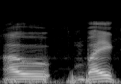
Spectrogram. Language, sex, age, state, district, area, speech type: Odia, male, 18-30, Odisha, Malkangiri, urban, spontaneous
